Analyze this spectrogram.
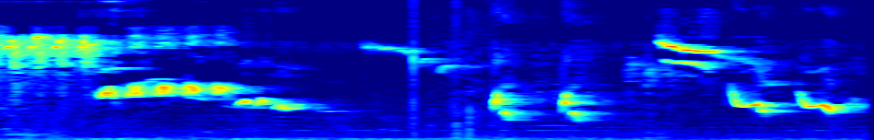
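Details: Active, flute-like tledekan gunung song meant to prompt reluctant birds into singing: a high trilled phrase falling in pitch, a sharp click, then several short separate whistled notes.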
